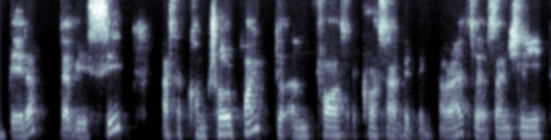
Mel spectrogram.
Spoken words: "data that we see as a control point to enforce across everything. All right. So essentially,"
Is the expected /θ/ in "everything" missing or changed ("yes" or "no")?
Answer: yes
